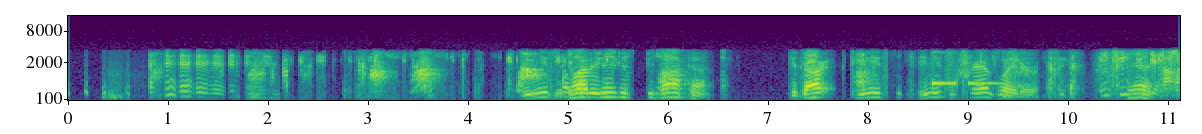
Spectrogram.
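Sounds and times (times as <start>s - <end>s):
speech: 1.0s - 2.3s, 4.6s - 6.5s, 7.2s - 11.1s
dog barking over a phone line: 3.0s - 3.8s, 4.5s - 4.8s.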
